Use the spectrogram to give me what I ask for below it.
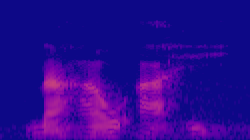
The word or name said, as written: nahau ahii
